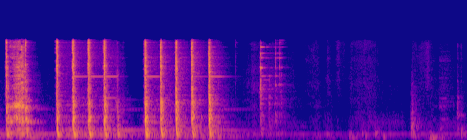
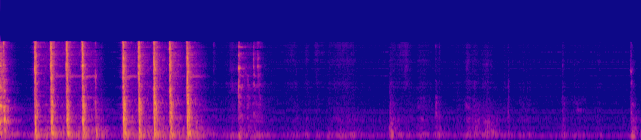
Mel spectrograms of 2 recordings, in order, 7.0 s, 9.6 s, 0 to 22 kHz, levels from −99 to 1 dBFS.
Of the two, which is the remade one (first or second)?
second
